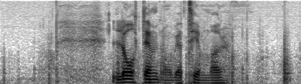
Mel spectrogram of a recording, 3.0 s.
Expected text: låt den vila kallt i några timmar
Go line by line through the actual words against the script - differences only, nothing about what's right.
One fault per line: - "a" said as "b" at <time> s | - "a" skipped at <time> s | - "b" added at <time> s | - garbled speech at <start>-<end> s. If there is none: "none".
- "vila kallt" skipped at 1.6 s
